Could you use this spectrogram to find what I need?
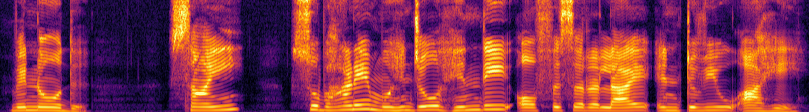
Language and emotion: Sindhi, neutral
